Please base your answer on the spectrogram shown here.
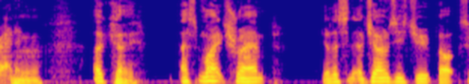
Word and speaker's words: Tramp: It's like a lot of people never, when I pronounce tramp, they never really hear it all the way, so they always write Trump. Yeah. I says, nah, there's an A in it, though. I mean, it's obvious. Yeah, there it's is tramp. An A, but not everybody pronounces the A the correct way.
